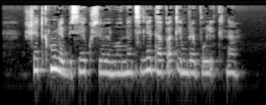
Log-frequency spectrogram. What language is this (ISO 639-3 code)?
kat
